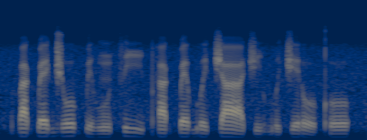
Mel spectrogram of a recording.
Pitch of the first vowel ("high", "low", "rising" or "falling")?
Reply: high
